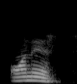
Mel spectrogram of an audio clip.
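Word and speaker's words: honest: এক্ষেত্রেও এইচটা হ এর মত উচ্চারণ হচ্ছে। কিন্তু অনেস্ট অনেস্টটা এইসটা খানিকটা ও এর মত উচ্চারণ হচ্ছে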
